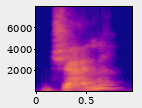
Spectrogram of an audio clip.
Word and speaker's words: Jen: If you use the short version of my name, Jen, that has one beat or one syllable.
